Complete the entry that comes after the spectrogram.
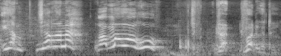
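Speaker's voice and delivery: very high, pleading and resisting; high panicked woman refusing; frightened refusal. Acted. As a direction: beg him to let go, in pain. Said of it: "Ria tolak".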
